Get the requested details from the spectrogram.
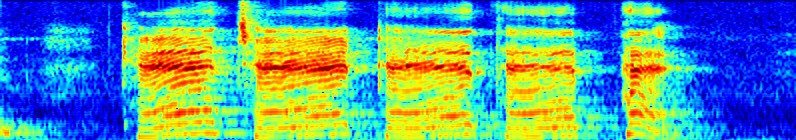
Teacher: फेफड़ों से निकलने वाली हवा बिना घर्षण खाए अधिक मात्रा में मुंह के रास्ते बाहर निकलती है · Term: अघोष महाप्राण व्यंजन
